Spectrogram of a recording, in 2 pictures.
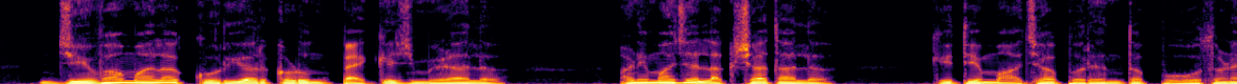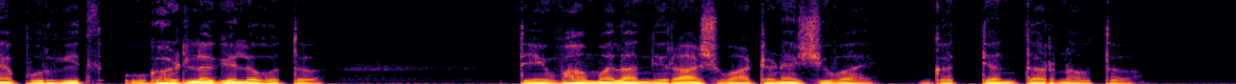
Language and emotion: Marathi, sad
